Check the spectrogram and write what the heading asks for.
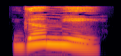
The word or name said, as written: ಗಮ್ಯ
